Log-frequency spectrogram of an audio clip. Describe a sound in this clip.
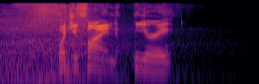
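A man speaks with animation into a close microphone, his voice rising into a sung, wavering call.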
